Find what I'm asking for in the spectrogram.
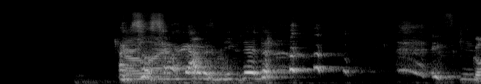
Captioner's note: laughs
